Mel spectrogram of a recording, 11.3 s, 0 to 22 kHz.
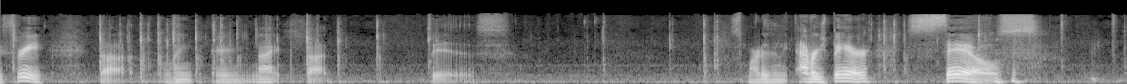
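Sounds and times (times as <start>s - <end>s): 
speech: 0.0s - 3.5s, 4.3s - 5.0s, 7.5s - 10.4s
computer keyboard typing while entering text: 1.0s - 4.5s, 5.8s - 7.4s, 8.6s - 9.9s.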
